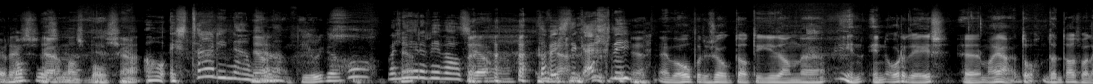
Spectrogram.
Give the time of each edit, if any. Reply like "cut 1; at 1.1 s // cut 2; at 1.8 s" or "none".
cut 1; at 5.4 s // cut 2; at 6.5 s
